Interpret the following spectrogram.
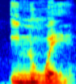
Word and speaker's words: Inoue: so now back to my innoway which i believe is the right way to pronounce it uh so so what's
